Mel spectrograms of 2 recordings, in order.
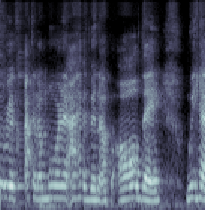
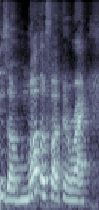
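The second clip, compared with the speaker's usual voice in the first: mock angry, snapping outburst; 3 dB louder than usual. Retelling ordering a man out of the house: imitating own angry outburst. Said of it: "I started snapping off".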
